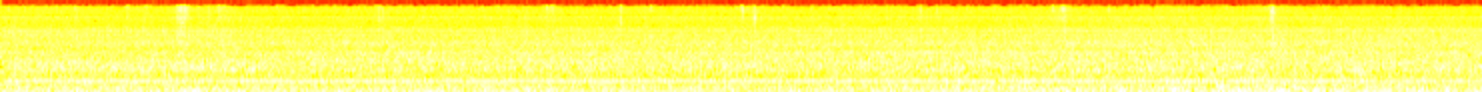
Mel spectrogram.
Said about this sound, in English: Yes, I can hear the frying process is pretty well underway. I don't know if you can hear the actual process.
